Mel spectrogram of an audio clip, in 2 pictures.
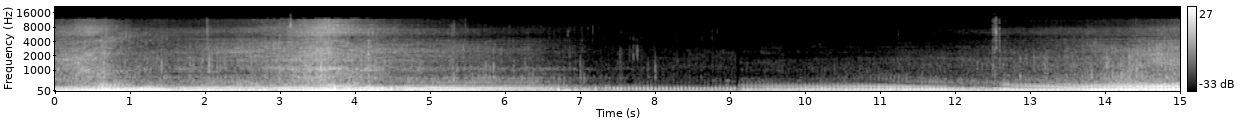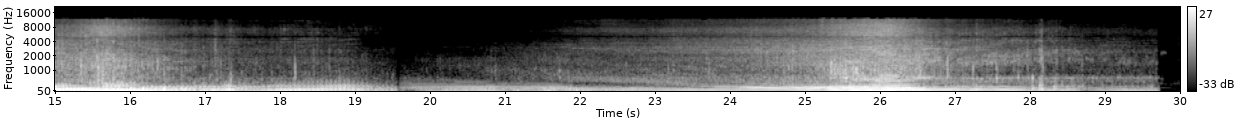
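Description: Adventure motorcycles riding past one at a time on a gravel track, three passes. Each engine grows louder as the bike nears and drops in pitch as it moves away. The sound cuts off abruptly near the end.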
